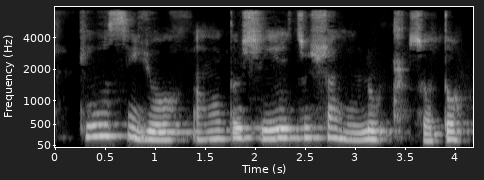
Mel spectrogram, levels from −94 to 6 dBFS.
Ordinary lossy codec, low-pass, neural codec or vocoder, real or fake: MP3, 48 kbps; 7.2 kHz; codec, 16 kHz, 4 kbps, X-Codec, HuBERT features, trained on balanced general audio; fake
